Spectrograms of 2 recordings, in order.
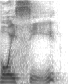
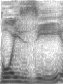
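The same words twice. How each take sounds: First: It uses the local pronunciation. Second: It uses a common outsider pronunciation. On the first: The speaker calls it right. "It's pronounced Boise" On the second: The speaker calls it wrong. "is not Boise"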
